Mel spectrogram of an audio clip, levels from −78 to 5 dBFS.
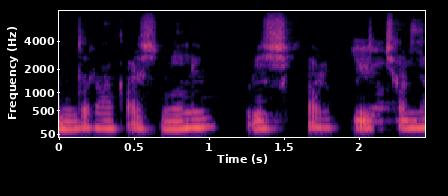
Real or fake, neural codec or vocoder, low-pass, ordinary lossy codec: real; none; none; none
